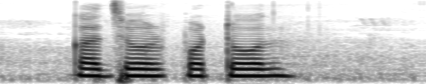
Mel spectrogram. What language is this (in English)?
Santali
